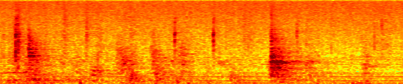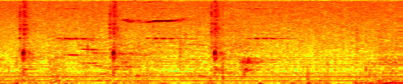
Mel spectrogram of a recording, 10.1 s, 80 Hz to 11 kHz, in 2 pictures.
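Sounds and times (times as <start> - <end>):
faint clicks: 5.3 - 5.6.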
